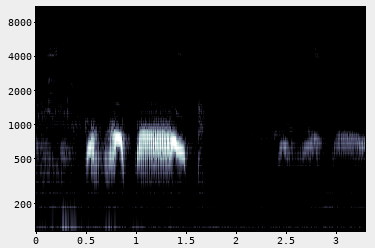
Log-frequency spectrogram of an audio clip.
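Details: Spotted dove decoy calling to attract other doves: a couple of short hooked coos and one long grainy coo, followed by quiet soft murmuring notes, with faint low rumble at the start.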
